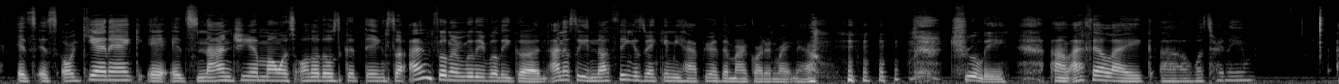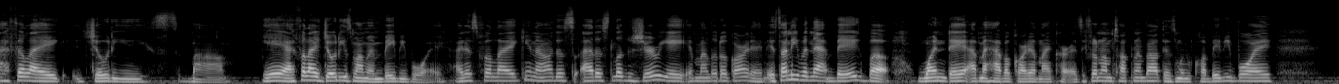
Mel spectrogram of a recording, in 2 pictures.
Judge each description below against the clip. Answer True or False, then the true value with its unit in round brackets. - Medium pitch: True (160 Hz)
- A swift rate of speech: True (215 wpm)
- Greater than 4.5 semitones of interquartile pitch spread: False (3.6 semitones)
